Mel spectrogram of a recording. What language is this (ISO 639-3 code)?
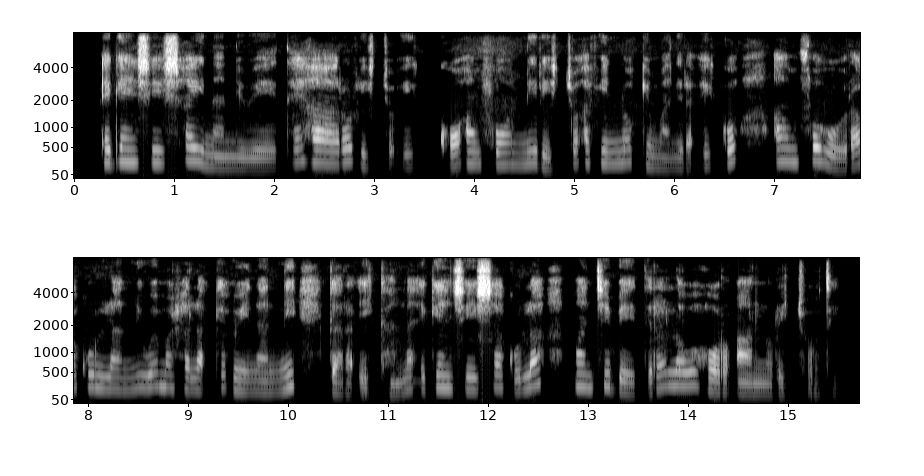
sid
